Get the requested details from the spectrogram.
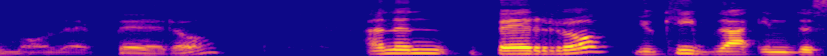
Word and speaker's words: perro: So initial R, or two R's together inside the word, is going to pronounce this double R. So the word for but in Spanish is pero. – Pero. – P-E-R-O. And the word for dog is perro. P-E-R-R-O.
